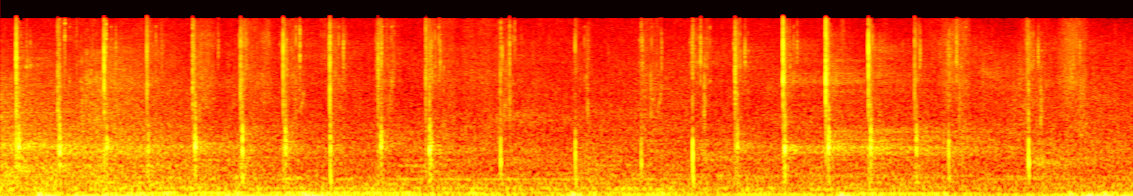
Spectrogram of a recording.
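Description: Footsteps on stone stairs: sharp, uneven clicks about two to three a second, over a steady low hum.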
